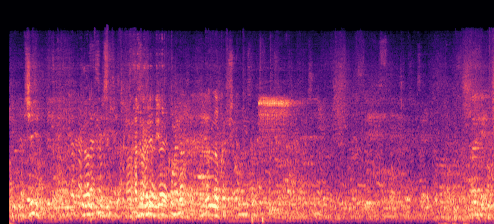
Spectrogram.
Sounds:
speech

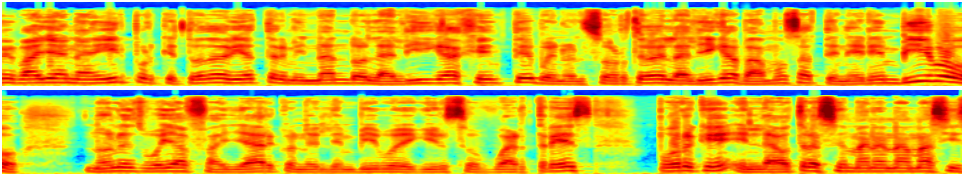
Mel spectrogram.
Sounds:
speech

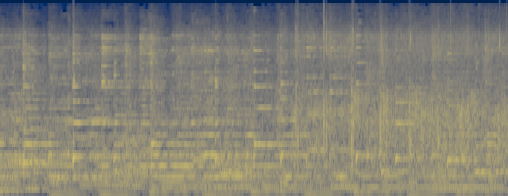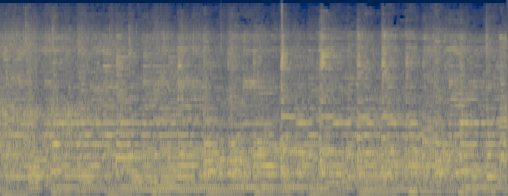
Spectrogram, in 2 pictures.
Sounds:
bowed string instrument
music
banjo
country
plucked string instrument
fiddle
playing banjo
musical instrument
bluegrass

